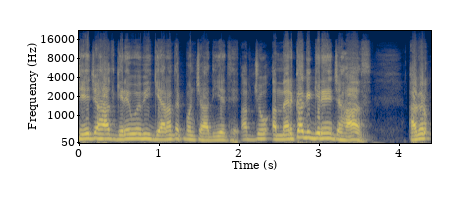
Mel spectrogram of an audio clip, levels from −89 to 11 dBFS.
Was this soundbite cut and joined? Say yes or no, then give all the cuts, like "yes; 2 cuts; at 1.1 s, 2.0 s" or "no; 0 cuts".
yes; 1 cut; at 2.0 s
